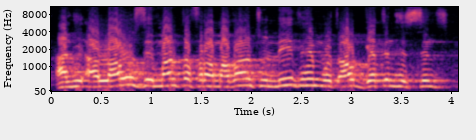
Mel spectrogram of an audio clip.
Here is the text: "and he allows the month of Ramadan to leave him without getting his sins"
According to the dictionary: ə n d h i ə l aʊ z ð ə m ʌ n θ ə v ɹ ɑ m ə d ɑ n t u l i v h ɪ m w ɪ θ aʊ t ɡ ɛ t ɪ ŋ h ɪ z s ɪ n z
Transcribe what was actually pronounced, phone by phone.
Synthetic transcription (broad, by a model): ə n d h i ə l aʊ z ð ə m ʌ n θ ə v ɹ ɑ m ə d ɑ n t u l i v h ɪ m w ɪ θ aʊ t ɡ ɛ t ɪ ŋ h ɪ z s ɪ n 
